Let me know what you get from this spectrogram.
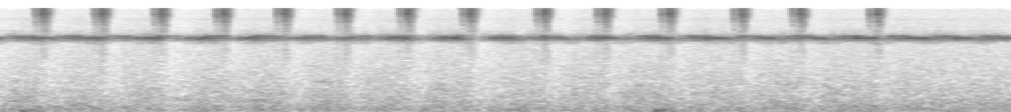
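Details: Thyreonotus corsicus, a singing male bush-cricket at Vilella in Sueca, stridulating with its wings: crisp, high buzzy pulses spaced roughly a third of a second apart, with a continuous shrill insect tone running underneath.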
